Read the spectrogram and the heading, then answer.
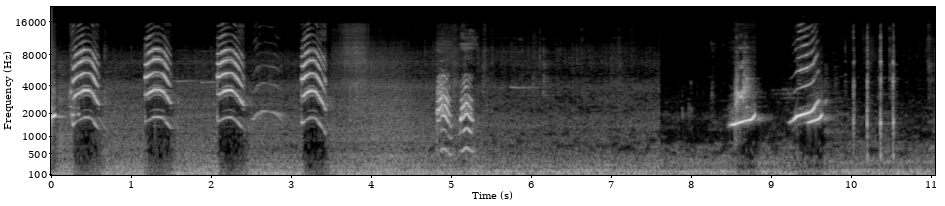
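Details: Four loud, evenly spaced harsh squawks from a ringneck parrot, a brief chatter, then quiet before two rising whistle-squawks and a few soft clicks; low steady hum throughout.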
